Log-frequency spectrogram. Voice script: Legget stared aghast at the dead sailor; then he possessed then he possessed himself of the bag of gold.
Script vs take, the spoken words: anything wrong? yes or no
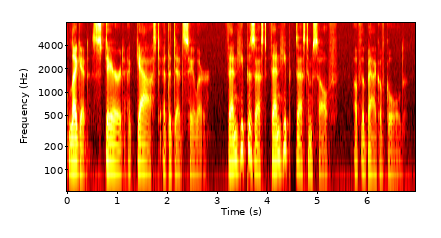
no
